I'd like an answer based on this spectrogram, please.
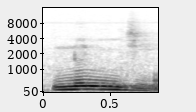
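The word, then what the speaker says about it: ننجي: Itu nun untuk biar kita nggak keliru. Ya, kalau aslinya yang ditulis oleh para sahabat dalam rasam Utsmani yang aslinya itu nunnya cuma satu, maka boleh jadi kita bacanya jadi keliru.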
